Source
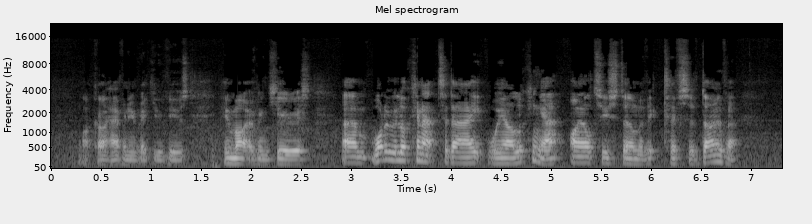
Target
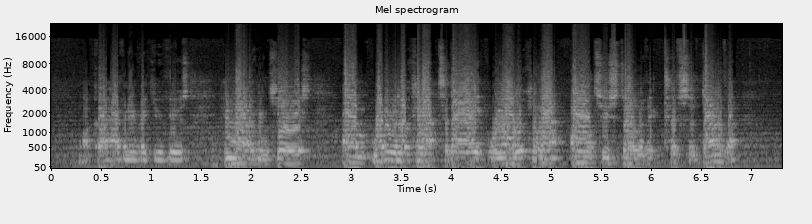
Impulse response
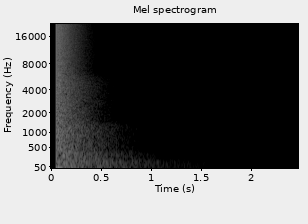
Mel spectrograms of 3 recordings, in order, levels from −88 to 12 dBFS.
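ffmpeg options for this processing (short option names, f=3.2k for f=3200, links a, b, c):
-filter_complex "[0:a]aeval=exprs='0.0708*(abs(mod(val(0)/0.0708+3,4)-2)-1)':c=same,asplit=2[a][b];[1:a]atrim=start_sample=2205[c];[b][c]afir=irnorm=-1:irlink=0,volume=-27dB[d];[a][d]amix=inputs=2:normalize=0,asplit=2[e][f];[f]adelay=4,afreqshift=0.32[g];[e][g]amix=inputs=2:normalize=1,volume=9dB"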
